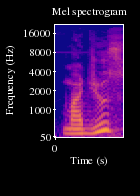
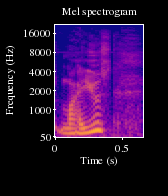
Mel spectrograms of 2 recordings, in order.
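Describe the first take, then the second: First: The middle consonant is a j sound. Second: The middle consonant is a y sound. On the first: This is how the name is spelled. "Spell करते वक्त" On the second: This is how the name is pronounced. "Pronunciation करते वक्त उसको हम मायूस बुलाते हैं"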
